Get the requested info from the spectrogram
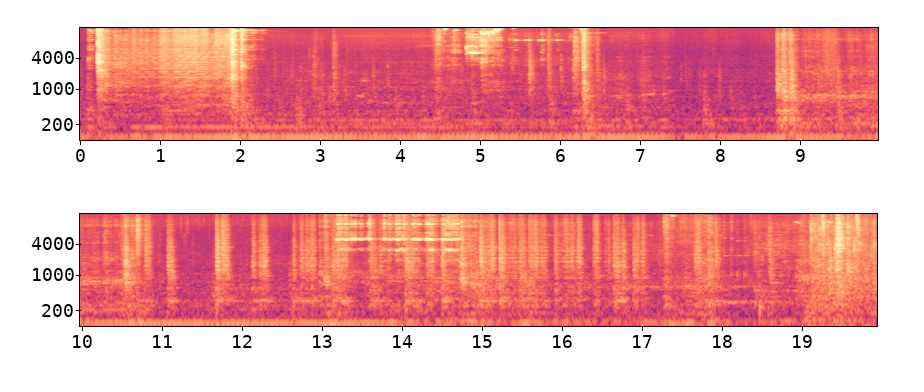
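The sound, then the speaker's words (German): An elevator runs with a steady, low motor hum, broken by clunks, rattles and scraping mechanical noises, then its sliding door grinds open as the riders step out. No one speaks. “Und jetzt könnt ihr praktisch den Aufzug akustisch genießen.”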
